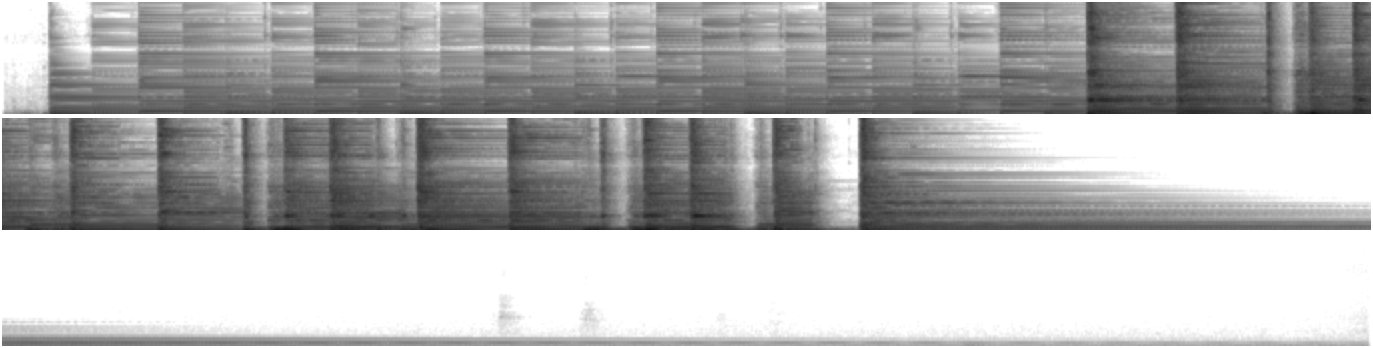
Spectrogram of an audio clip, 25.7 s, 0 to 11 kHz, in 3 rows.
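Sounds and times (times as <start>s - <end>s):
guitar recorded with omni microphone: 0.3s - 20.3s.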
